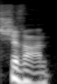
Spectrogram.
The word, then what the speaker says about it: Siobhan: one character is the name is spelled s io b h accented a n and yep you look at it and you're like what? And it's just Siobhan.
